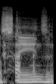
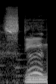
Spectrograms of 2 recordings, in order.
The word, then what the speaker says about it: Berenstain: No, it is A-I-N. – Oh, is it? Bears. But it was never pronounced that way when I was growing up. This is another thing that changed that I didn't know about. They're now Stains and not Steens.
